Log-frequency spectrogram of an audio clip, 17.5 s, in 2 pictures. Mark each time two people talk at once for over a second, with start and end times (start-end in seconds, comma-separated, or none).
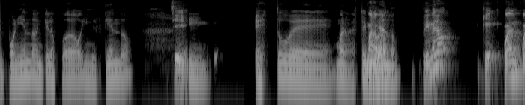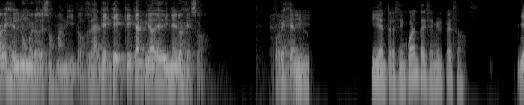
none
